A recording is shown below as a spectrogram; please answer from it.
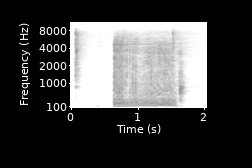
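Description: A man's low, drawn-out groan at one steady pitch, about a second long: a wordless sound of disgust at a badly built seat.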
